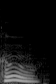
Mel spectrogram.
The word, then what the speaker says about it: Sommereux: In French, it's pronounced as so-meh-akru.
